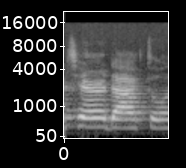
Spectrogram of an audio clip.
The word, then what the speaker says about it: pterodactyl: like a blast hey why can't you hear a pterodactyl in the bathroom because the P is silent it's with your buck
